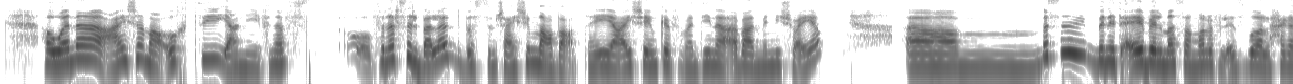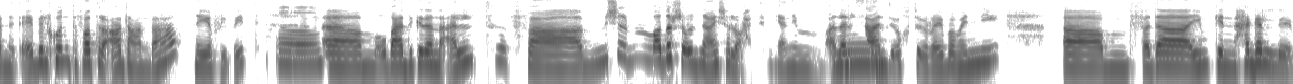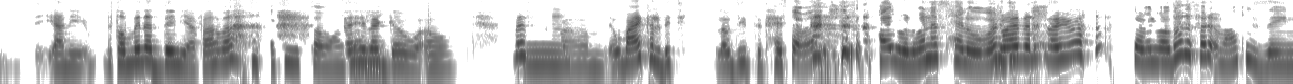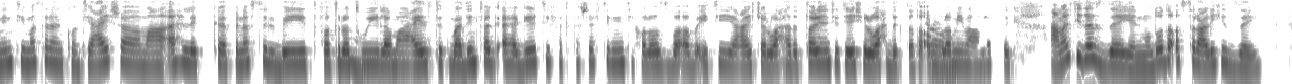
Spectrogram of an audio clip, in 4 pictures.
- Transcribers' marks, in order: other background noise; laughing while speaking: "فاهمة"; chuckle; tapping; laughing while speaking: "كمان!"; laugh; laughing while speaking: "برضه"; laughing while speaking: "الوَنَس أيوه"; laugh
- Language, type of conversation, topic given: Arabic, podcast, إزاي الهجرة أو السفر غيّر إحساسك بالجذور؟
